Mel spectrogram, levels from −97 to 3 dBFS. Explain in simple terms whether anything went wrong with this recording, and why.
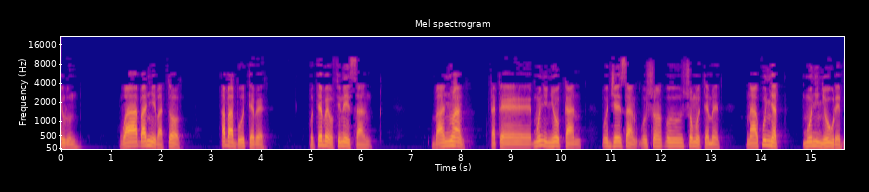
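The whole recording sounds dull and watery, with a hiss that rises and falls as the person talks, and nothing above about 10.1 kHz, so the crisp top end of consonants is missing. The likely cause is WMA compression squeezing the file hard: the codec works on chunks of sound, throws away detail it judges unimportant, cuts off the highest frequencies, and leaves a smeared, ringing quality behind.

At about 5.08 s there is a brief burst of hiss, roughly 46 ms long, just before a sharp sound starts, and that sound's onset comes across soft rather than crisp. This is pre-echo. The codec spreads its noise across a whole chunk of audio, so the noise meant to hide under the loud onset also spills into the quiet moment just before it, where it can be heard.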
